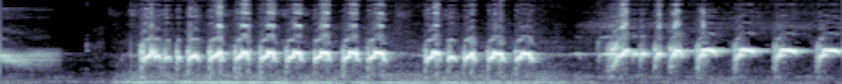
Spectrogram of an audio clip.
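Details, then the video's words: Zebra dove in active song, used to lure untrained young doves: one soft trill, then two quick runs of short mellow cooing notes and a final brighter series, over a low rumble. "PERKUTUT GACOR syahdu buat Kelangenan Pancingan Perkutut Bahan"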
